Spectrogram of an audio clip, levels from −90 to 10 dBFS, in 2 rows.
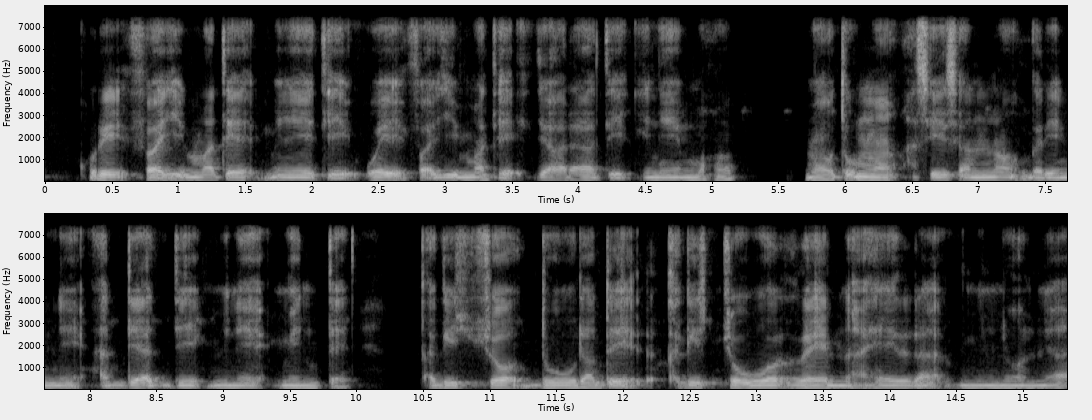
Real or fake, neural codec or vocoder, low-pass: fake; codec, 16 kHz, 4 kbps, FunCodec, trained on Chinese and English, 50 frames a second; 7.2 kHz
